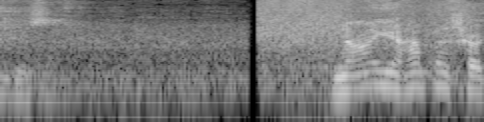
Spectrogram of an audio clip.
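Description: Steady hiss of recording noise under men's voices: a short trailing word at the start, then an abrupt cut a little past a second in, after which another man starts speaking near the end.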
